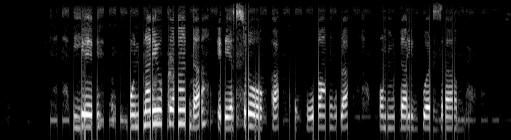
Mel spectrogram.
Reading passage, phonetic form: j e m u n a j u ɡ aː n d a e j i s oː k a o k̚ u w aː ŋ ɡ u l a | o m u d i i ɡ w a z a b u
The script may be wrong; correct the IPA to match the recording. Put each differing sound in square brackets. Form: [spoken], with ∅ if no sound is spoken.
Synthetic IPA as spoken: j e m u n a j u ɡ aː n d a e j [a] s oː k a o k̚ u w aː ŋ ɡ u l a | o m u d [a] i ɡ w a z a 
